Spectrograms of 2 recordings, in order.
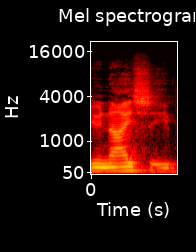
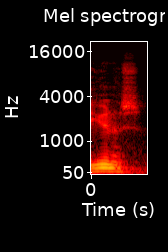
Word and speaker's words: Eunice: Actual pronunciation is Eunice, but it doesn't sound right, so I say Eunice.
